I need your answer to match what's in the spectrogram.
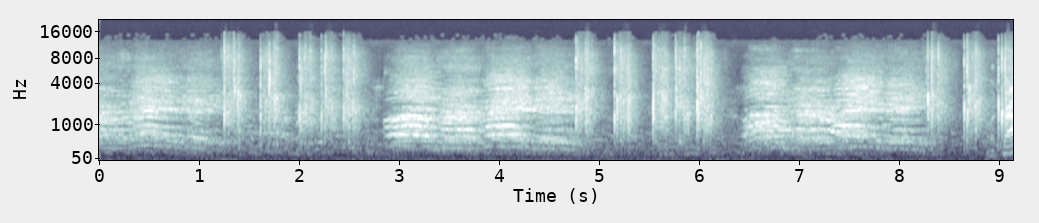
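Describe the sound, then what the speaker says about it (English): A wrestling crowd at a gauntlet match chants in rhythmic bursts, many voices rising and falling together in a large arena, with cheering and shouts between chants. "the crowd chanting Wonder Baby towards Brian Morris"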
